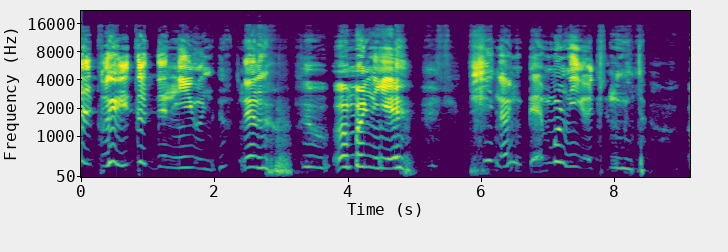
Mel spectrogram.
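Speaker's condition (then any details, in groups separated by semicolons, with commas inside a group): Brain lesion disability grade 1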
